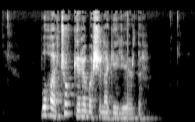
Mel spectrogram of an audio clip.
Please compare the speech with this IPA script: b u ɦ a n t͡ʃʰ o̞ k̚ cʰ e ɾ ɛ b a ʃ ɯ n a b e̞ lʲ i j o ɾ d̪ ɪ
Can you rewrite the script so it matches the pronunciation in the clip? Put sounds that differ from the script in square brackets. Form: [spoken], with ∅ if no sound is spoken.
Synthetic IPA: b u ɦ a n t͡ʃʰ o̞ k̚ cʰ e ɾ ɛ b a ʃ ɯ n a [ɟ] e̞ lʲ i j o ɾ d̪ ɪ

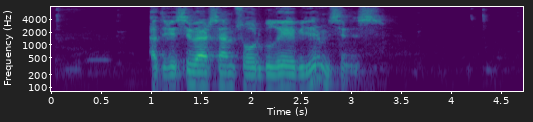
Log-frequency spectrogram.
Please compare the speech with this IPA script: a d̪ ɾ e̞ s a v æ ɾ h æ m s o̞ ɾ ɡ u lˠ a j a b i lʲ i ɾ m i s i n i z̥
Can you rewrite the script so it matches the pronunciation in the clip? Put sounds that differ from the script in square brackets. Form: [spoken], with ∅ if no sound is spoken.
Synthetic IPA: a d̪ ɾ e̞ s [i] v æ ɾ [s] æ m s o̞ ɾ ɡ u lˠ a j a b i lʲ i ɾ m i s i n i z̥

